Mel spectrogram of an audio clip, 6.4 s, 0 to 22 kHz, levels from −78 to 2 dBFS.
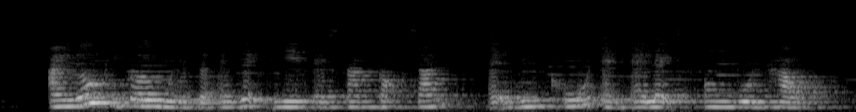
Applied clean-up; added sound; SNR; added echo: neural separator model SepFormer DNS4.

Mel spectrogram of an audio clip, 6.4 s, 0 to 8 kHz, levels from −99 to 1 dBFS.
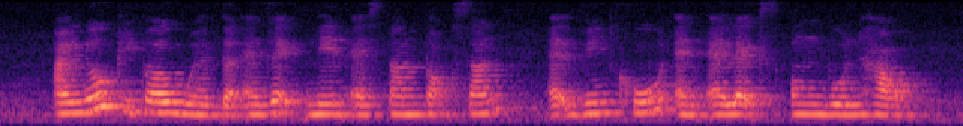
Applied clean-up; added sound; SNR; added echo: none; none; none; none.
